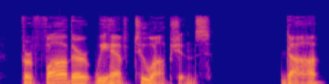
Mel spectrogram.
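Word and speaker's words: faither: Pronounce that like feather but with a long a sound.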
